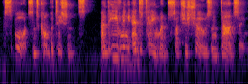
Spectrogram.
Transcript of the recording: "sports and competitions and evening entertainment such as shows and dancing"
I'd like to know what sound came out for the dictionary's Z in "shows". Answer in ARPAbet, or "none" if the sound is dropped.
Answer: Z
